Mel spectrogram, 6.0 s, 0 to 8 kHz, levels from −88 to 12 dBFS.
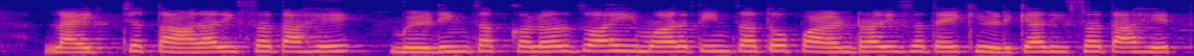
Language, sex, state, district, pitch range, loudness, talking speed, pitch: Marathi, female, Maharashtra, Aurangabad, 250-275 Hz, -19 LUFS, 180 wpm, 260 Hz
